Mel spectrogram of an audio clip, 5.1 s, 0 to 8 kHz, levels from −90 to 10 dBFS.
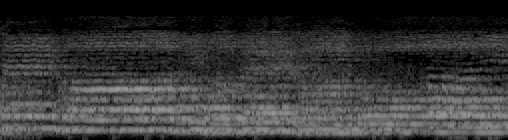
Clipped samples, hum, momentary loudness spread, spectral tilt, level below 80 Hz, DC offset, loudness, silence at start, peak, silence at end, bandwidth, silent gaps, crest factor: under 0.1%; none; 5 LU; -5 dB/octave; -74 dBFS; under 0.1%; -36 LUFS; 0 s; -22 dBFS; 0 s; 5.6 kHz; none; 14 dB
